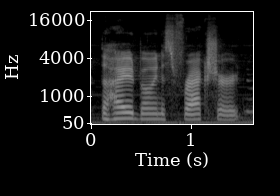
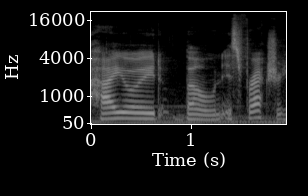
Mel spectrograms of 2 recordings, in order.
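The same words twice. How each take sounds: First: Said in the usual way. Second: Said slowly, taking his time; slow, after a pause. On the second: Acted. The lieutenant finally reporting the fracture, slowly. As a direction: let it come out after a long think. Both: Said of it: "he says after a while".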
